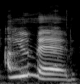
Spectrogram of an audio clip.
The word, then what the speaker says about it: humid: You're pronouncing it Y U M. – Humid. – No, there's an H.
